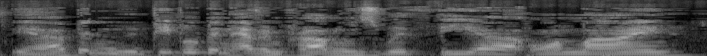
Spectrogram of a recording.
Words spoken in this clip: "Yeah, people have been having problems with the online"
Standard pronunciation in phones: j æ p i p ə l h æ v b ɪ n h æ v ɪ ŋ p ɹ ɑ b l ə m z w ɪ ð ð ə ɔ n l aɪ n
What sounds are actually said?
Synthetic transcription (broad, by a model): j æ b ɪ p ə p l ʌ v b ɪ n h æ v ɪ ŋ p ɹ ɑ b l ə m z w ɪ ð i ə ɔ n l aɪ n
